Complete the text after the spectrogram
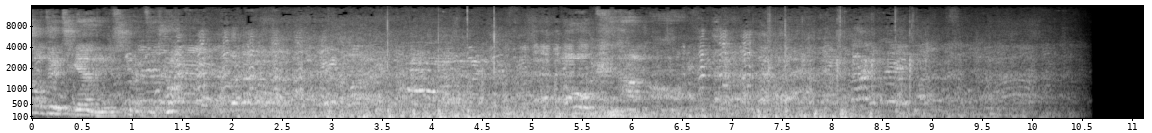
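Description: A man sings loudly into a microphone, heard through a loudspeaker.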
